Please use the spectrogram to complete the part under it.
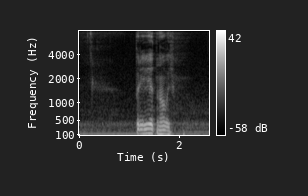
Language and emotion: Russian, neutral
